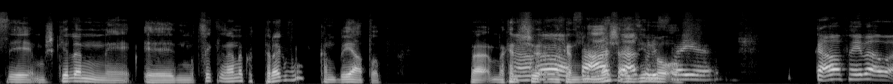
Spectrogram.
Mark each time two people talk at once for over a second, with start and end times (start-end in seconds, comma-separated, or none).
5.1-7.1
